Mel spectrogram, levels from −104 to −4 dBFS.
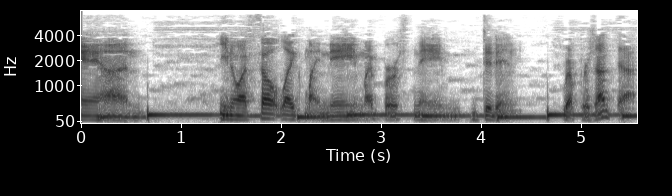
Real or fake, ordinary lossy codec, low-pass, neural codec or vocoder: fake; MP3, 32 kbps; 7.2 kHz; codec, 16 kHz, 8 kbps, FreqCodec, larger model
